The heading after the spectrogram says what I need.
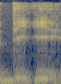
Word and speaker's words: de: The rule is that the DE is pronounced G, but don't be surprised if you hear a lot of variations here, because some people say Rio de Janeiro, not G Janeiro. So there are actually variations here to the rule,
